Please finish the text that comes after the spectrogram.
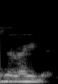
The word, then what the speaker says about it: Selaginella: Entonces ponemos Selaginella, doble L al final, Selaginella, se pronuncia Selaginella. Como hemos puesto Ecuador, entonces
